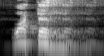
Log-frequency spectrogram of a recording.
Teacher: Ra is dropped. The sound ra, fricative is dropped.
